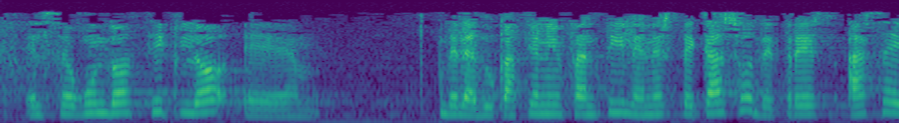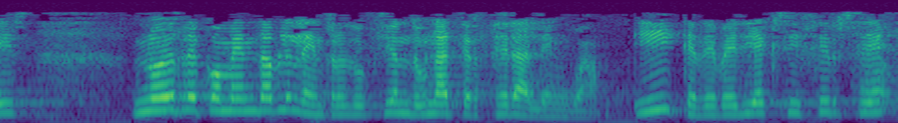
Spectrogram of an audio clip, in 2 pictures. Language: Spanish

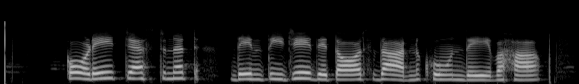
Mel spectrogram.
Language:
Punjabi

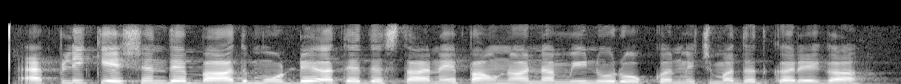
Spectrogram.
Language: Punjabi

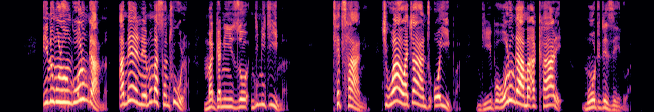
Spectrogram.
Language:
Nyanja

